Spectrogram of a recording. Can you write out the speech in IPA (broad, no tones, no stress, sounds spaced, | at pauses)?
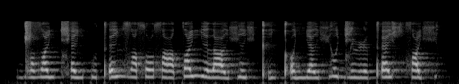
ɖ͡ʐ ɪ zˤ i ʎ t͡ɕʰ æ ʎ p u tʼ ɛ ʎ z ʌ sˤ u sˤ æ ə̯ tˤ i ʎ ɛ l ɑ ə̯ ç ɜ ç kʼ ɪ ʎ kʼ ɒ ɲ æ ə̯ ç ɔ d͡ʑ ə l ɭ ɪ tʼ æ ç sˤ ʌ ç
